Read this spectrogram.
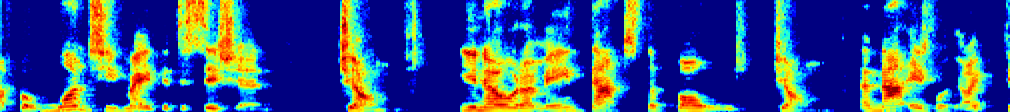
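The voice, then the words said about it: British accent. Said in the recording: “we can hear from your beautiful accent. You were from the UK”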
